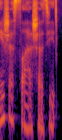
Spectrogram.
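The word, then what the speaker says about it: Aegislash: Eja Slash has long been seen as a symbol of royalty.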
